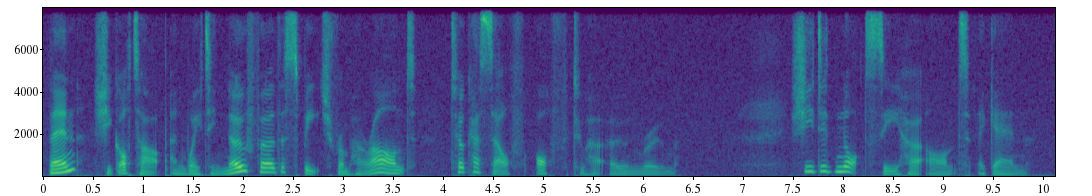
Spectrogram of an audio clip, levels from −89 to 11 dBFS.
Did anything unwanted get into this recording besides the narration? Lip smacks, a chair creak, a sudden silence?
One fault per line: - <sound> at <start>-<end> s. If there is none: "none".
none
